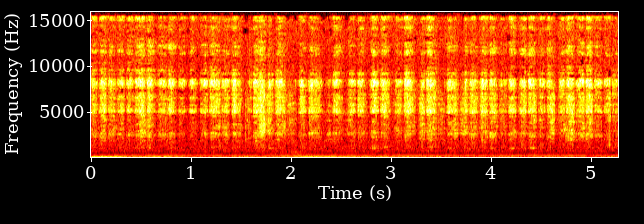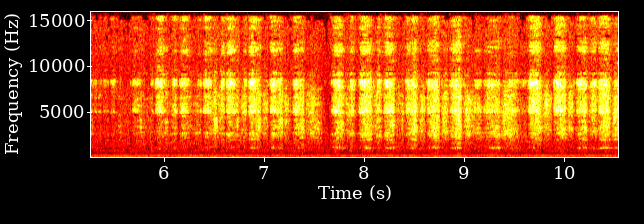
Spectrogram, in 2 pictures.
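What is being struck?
Graphite pencil on a paper sketchbook page.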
